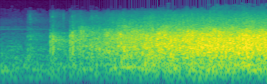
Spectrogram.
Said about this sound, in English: A little bit of applause there.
